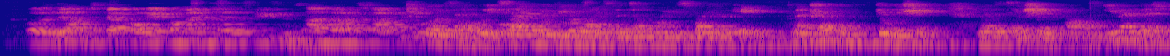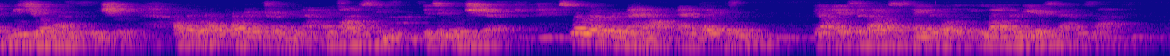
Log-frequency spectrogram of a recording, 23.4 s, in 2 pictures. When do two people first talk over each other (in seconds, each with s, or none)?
4.0 s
